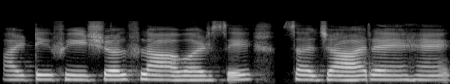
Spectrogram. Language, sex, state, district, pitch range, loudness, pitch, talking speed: Hindi, female, Madhya Pradesh, Bhopal, 205-220 Hz, -16 LUFS, 210 Hz, 80 wpm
